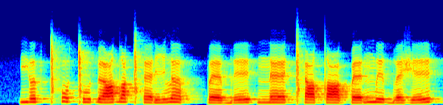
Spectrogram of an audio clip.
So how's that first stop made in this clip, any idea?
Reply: click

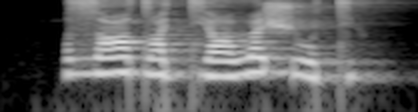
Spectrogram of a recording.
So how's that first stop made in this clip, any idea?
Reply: plain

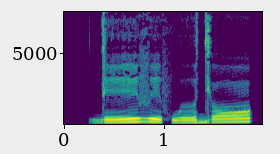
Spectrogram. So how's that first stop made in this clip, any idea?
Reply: plain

